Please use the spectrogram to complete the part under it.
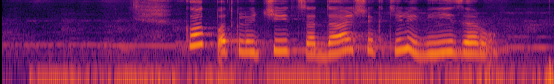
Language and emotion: Russian, sad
